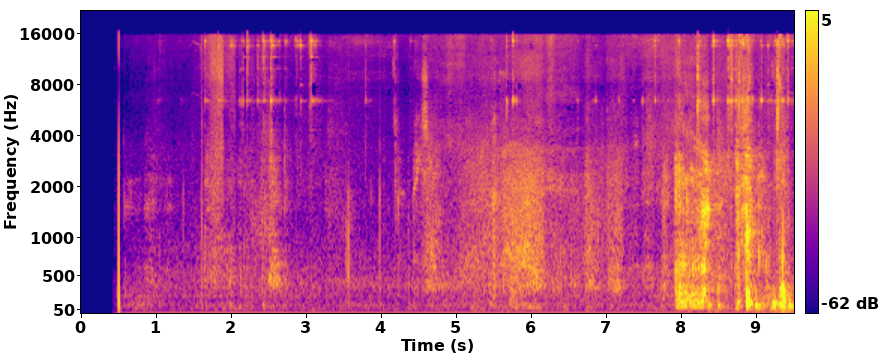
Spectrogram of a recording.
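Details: Aussiedoodle female dog mad at her toy while playing, giving rough, noisy growls that build into louder, harsher bursts near the end, with soft scuffling in between.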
